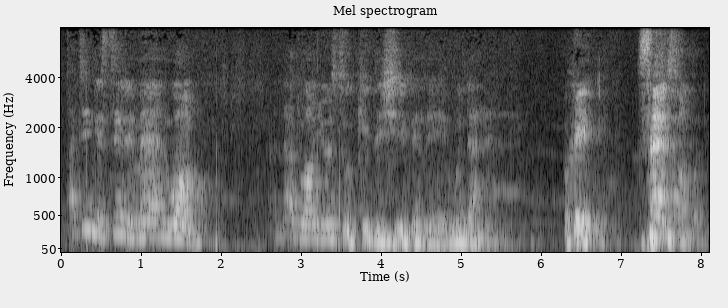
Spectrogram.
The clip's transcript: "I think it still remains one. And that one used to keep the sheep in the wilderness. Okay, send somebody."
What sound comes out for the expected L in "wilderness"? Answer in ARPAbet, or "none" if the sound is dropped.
N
